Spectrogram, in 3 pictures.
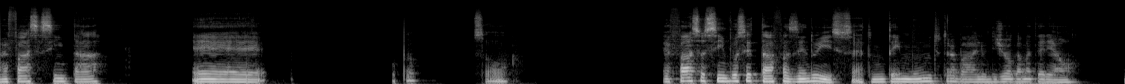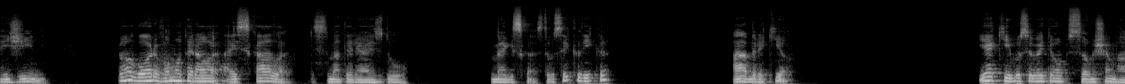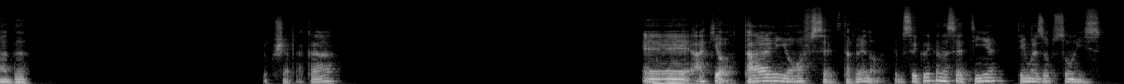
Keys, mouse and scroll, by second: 2.3-4.3 drag, 8.2 click, 10.5-14.9 right drag, 12.8 w, 14.9 d, 16.5 click, 18.9 click, 19.0 click, 21.1-22.3 drag, 24.0-25.2 drag, 26.5 click, 27.2 click, 28.8-29.2 drag, 31.9 click.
